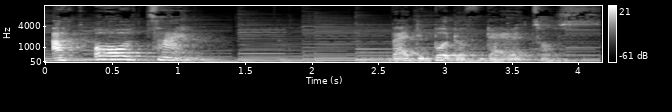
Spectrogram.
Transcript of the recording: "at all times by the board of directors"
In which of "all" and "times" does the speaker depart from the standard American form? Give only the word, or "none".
times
